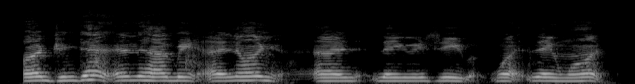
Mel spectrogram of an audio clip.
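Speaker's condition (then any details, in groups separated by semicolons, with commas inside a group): Cerebral palsy; caused by brainstem aneurysm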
